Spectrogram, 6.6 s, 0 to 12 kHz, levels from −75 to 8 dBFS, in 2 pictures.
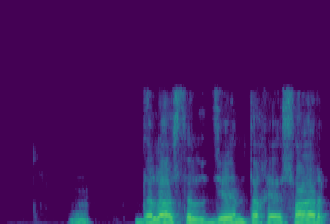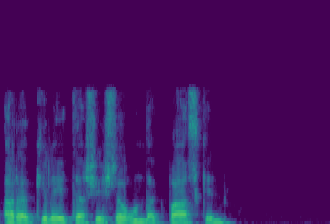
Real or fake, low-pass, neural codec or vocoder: fake; 7.2 kHz; codec, 16 kHz, 4.8 kbps, FACodec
